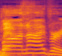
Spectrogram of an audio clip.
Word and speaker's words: Bon Iver: Um, and that is the one with Boney Vare. – Oh, um, Bon Iver, yeah.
